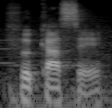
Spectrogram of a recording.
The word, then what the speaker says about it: Fukase: This is Plain Asia Fukase remix, and this name is pronounced Fukase.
